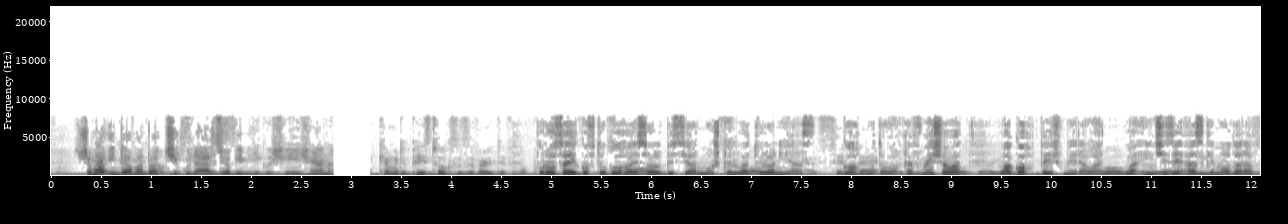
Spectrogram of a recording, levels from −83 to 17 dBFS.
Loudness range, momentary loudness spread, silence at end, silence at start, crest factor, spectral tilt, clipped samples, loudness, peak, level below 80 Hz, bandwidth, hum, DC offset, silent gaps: 5 LU; 10 LU; 0 s; 0 s; 16 dB; -6.5 dB/octave; under 0.1%; -23 LUFS; -6 dBFS; -36 dBFS; 8 kHz; none; under 0.1%; 2.94-3.18 s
